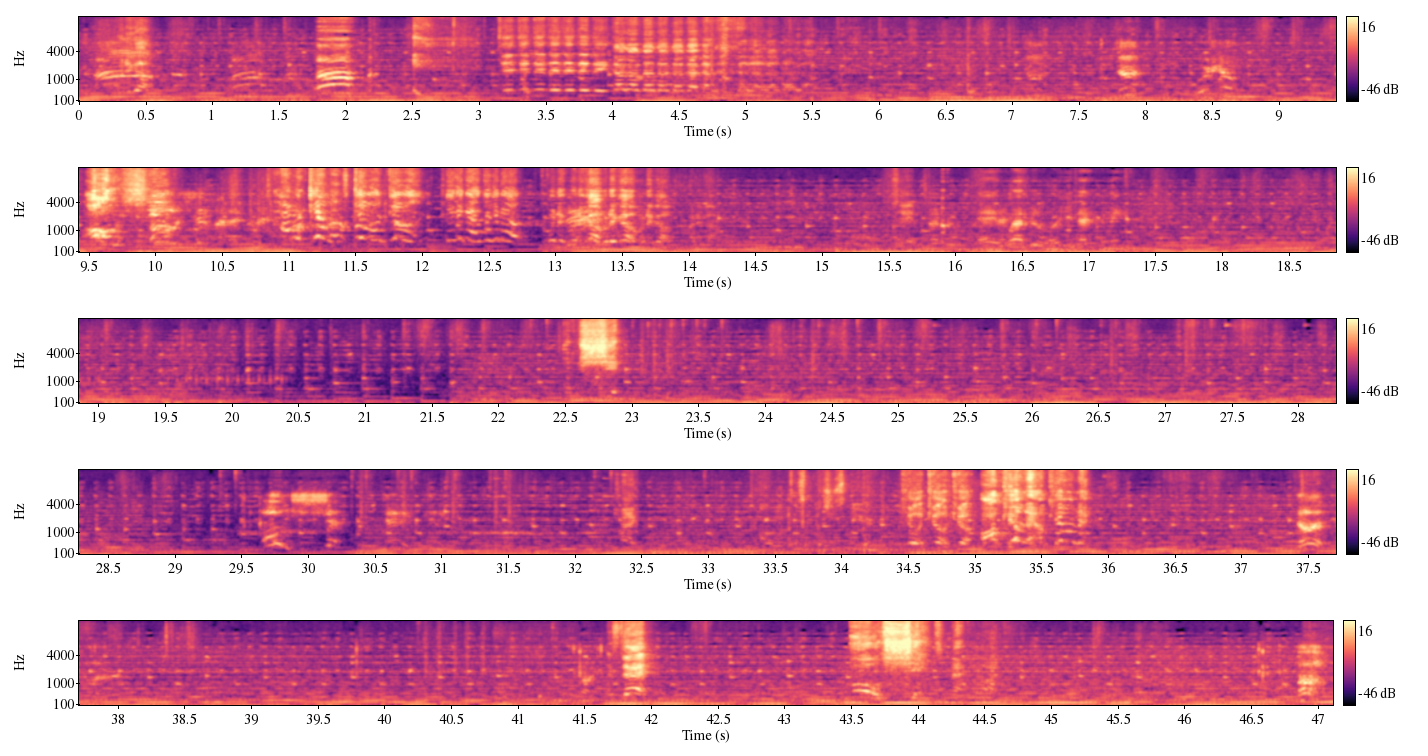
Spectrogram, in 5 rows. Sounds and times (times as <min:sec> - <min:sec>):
Music: 0:00.0 - 0:47.1
Speech: 0:43.5 - 0:44.6.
